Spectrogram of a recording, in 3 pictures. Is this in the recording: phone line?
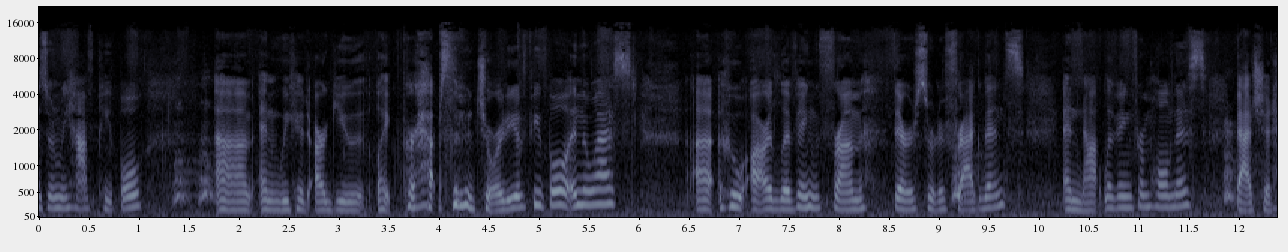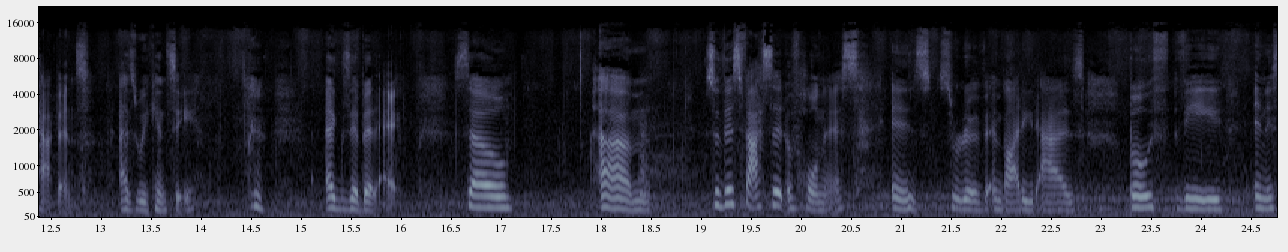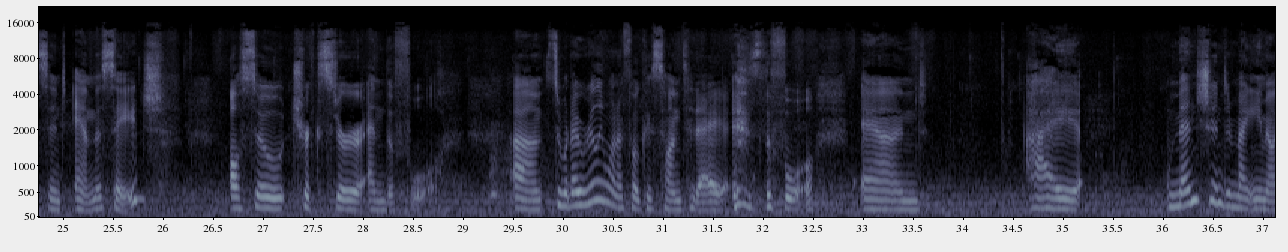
no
